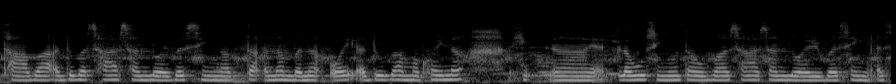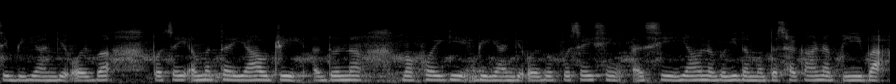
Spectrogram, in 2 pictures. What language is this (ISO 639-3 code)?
mni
